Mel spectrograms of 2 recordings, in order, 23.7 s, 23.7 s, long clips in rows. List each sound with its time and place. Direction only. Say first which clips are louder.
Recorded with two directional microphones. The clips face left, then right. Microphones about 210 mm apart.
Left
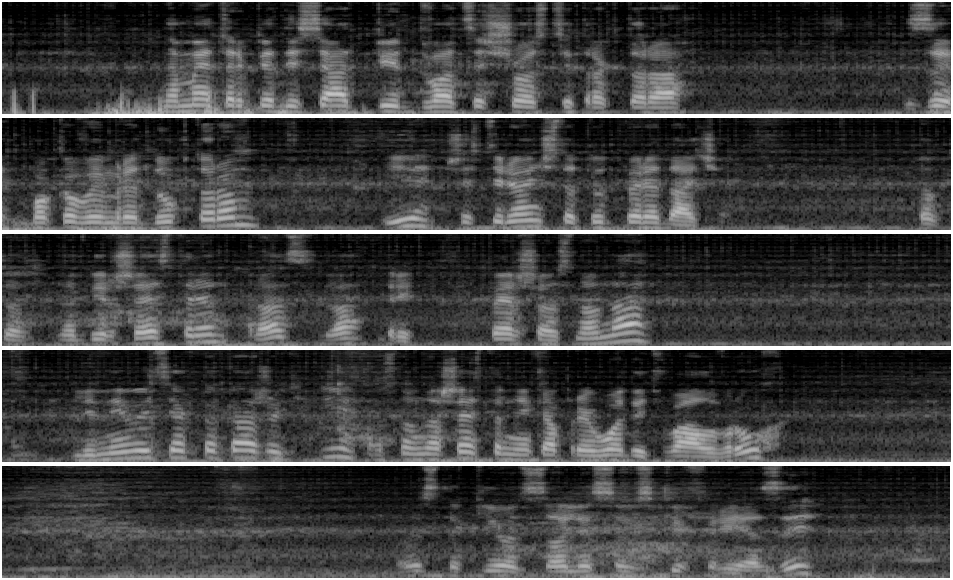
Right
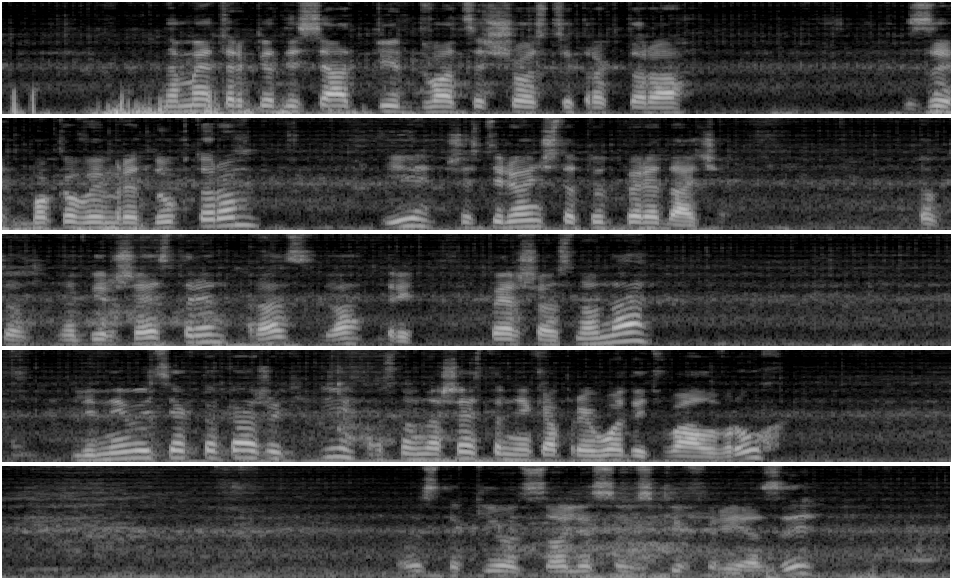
0.8 s speech: left 2 dB; 5° left (ahead or behind)
4.5 s speech: left 1 dB; 5° left (ahead or behind)
14.6 s speech: right 1 dB; 5° right (ahead or behind)
21.1 s speech: left 1 dB; centre (ahead or behind)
